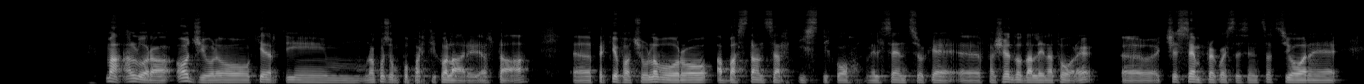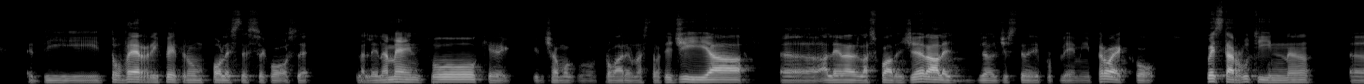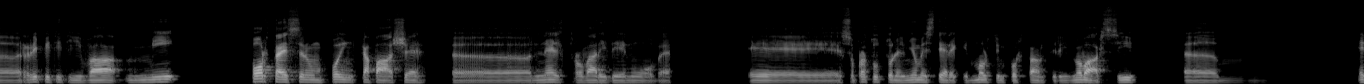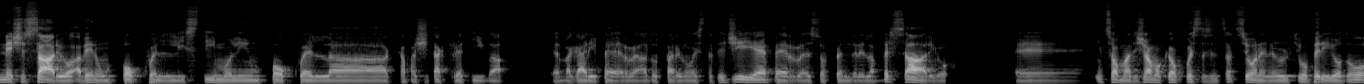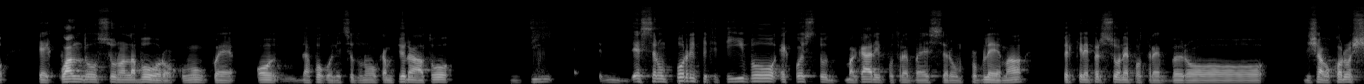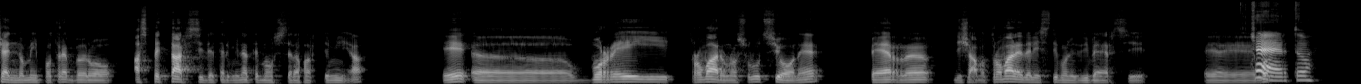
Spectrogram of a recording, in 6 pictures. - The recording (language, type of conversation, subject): Italian, advice, Come posso smettere di sentirmi ripetitivo e trovare idee nuove?
- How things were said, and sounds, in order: other background noise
